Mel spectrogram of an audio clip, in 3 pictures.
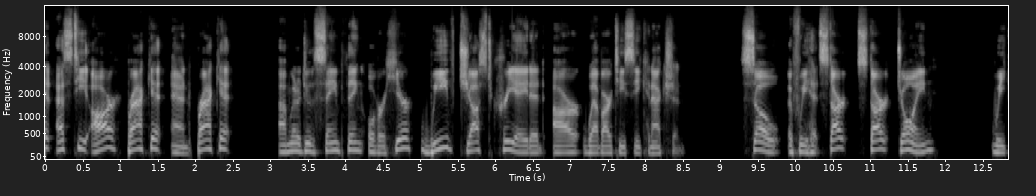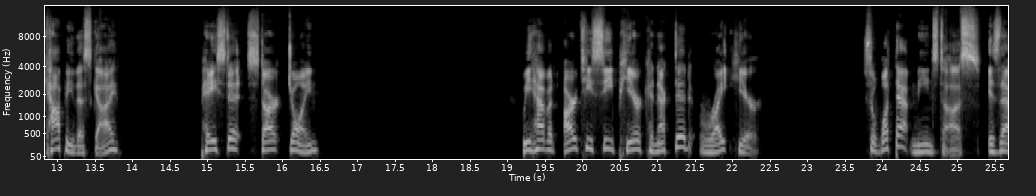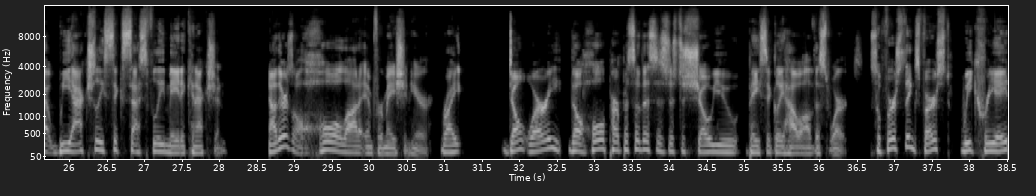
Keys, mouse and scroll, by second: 0.0-3.1 typing, 3.6 click, 4.1 ctrl+c, 5.1 click, 5.2 ctrl+v, 7.1 click, 8.6 click, 9.0 click, 9.6 click, 9.9 click, 10.7 click, 11.3 click, 12.0 click, 12.3 click, 12.3 click, 12.5 click, 12.7 click, 13.2 ctrl+c, 14.5 click, 14.8 click, 14.8 ctrl+v, 15.6 click, 16.0 click, 17.5 click, 17.5-18.1 scroll, 21.3 click, 23.4 click, 25.3-26.5 scroll, 26.5-27.5 scroll, 27.5-28.6 scroll, 29.2-30.9 scroll, 31.9-33.2 scroll, 33.2-34.2 scroll, 35.0-36.6 scroll, 36.6 scroll.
